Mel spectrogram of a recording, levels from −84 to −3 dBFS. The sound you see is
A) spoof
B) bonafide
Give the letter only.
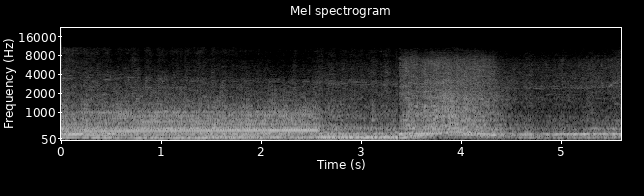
B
